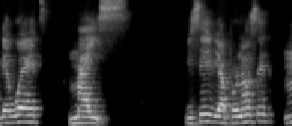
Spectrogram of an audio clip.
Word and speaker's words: maïs: The part of the words before the trema itself and the trema are pronounced separately. Example, maize, maize, sweet corns. In the pronunciation, I have to separate the two words. If the trema is missing, the word becomes me.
